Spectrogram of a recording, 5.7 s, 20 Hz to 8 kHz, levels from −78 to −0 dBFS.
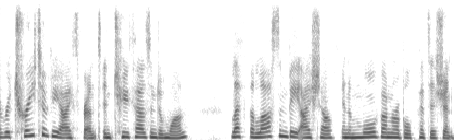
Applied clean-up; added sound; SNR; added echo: neural mask model DeepFilterNet 3.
